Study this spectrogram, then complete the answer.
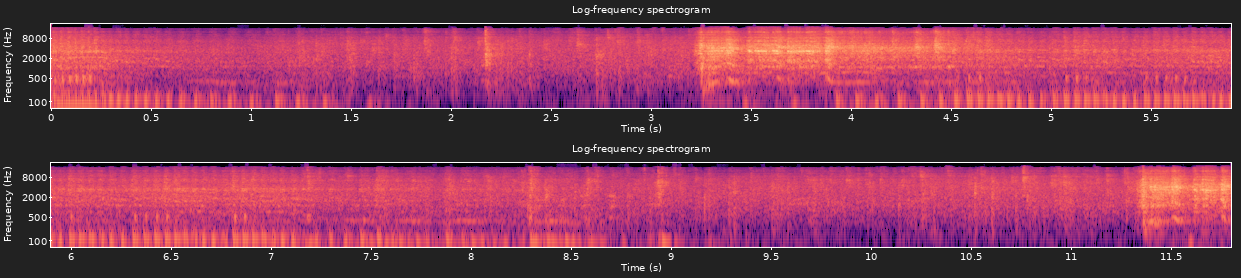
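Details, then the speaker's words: Honda Dio scooter after starting-problem repair: plug cap reconnected until it clicks; fires up and settles into a steady putter with a brief throttle blip; normal start and idle. "അപ്പൊ നമ്മുടെ വണ്ടി start ആയിട്ടുണ്ട്"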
